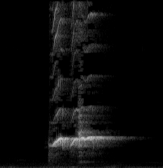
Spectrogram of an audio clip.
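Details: Pet cockatiels left alone at home, calling for attention: one loud, harsh, slightly rising call lasting under a second, strong and steady with a bright, rich tone, in an otherwise quiet room.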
